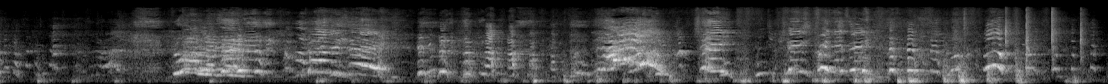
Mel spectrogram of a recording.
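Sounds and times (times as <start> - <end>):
people laughing: 0.0 - 7.2, 8.4 - 11.0
excited voices: 0.9 - 11.0.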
